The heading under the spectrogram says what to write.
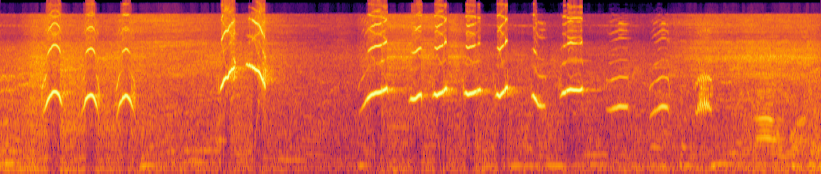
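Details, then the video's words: Greater green leafbird whistling to stimulate subdued leafbirds: three arched whistles, a high rising pair, a pause, then a rapid sequence of clear whistled notes tapering off. "PANCINGAN CUCAK IJO GACOR INI SANGAT EFEKTIF BUAT CUCAK IJO KURANG EMOSI"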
